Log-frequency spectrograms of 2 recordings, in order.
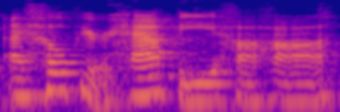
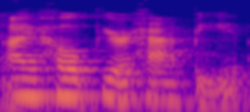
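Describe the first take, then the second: First: It sounds mocking and sarcastic. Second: It sounds warm and sincere.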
